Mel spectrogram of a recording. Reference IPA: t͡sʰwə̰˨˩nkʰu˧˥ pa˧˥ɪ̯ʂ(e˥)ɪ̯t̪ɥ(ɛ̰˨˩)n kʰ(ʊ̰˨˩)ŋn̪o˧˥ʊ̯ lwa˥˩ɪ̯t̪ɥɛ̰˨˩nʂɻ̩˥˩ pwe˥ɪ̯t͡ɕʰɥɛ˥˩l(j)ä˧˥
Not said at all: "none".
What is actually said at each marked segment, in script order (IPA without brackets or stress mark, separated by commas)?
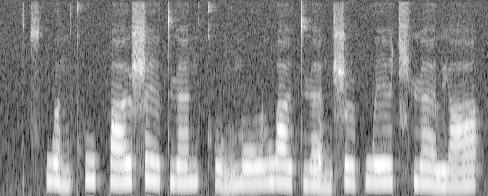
e˥˩, ɛ˧˥, ʊ̰˨˩, j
